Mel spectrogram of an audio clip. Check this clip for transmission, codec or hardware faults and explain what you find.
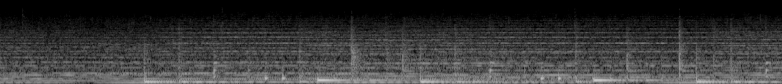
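No transmission, codec or hardware faults can be heard.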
